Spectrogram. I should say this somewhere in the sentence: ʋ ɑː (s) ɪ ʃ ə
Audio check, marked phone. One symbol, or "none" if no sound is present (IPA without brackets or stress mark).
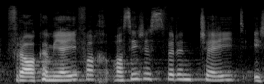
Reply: s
